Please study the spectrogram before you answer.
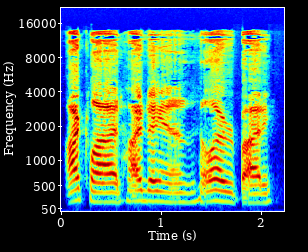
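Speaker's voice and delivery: ordinary talk, nothing marked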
